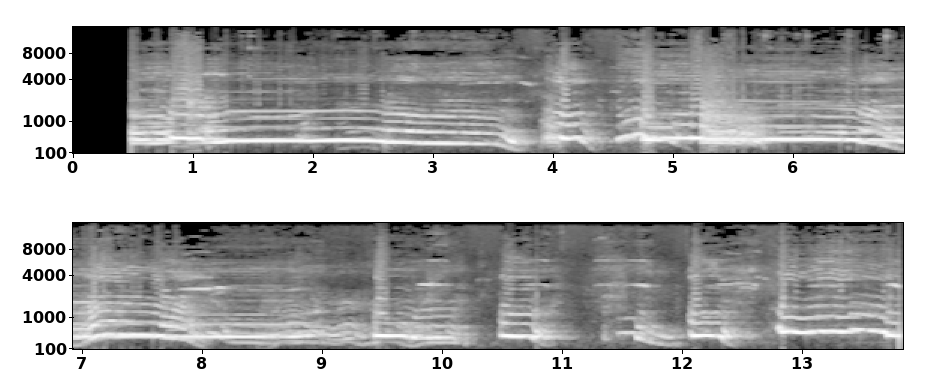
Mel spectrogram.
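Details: Four pet bloodhounds howl together in a group chorus, as they often do for no reason. Long wavering voices overlap, slide and break, with breaks and short yelps toward the end.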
